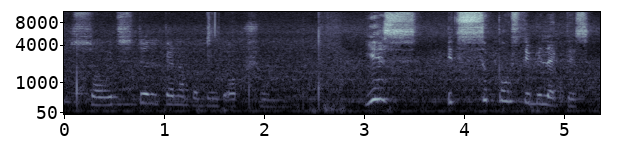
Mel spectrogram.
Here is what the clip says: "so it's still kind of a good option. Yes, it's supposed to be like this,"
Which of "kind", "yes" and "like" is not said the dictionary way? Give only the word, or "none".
kind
